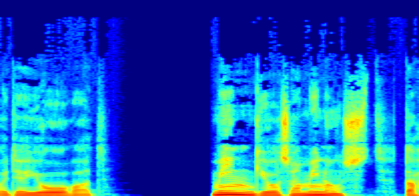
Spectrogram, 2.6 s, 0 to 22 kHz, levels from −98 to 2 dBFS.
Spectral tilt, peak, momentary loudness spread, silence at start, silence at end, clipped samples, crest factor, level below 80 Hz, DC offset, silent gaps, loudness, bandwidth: -6.5 dB/octave; -2 dBFS; 11 LU; 0 s; 0 s; under 0.1%; 14 dB; -62 dBFS; under 0.1%; 0.91-1.31 s; -14 LUFS; 14 kHz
